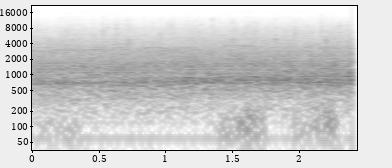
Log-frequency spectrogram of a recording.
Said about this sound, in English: And hearing it from the crowd, it is now a standing ovation.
